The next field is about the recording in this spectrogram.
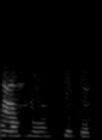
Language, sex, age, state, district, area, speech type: Bengali, female, 18-30, West Bengal, Purba Bardhaman, urban, conversation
